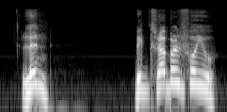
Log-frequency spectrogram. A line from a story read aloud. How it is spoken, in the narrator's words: he said quickly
